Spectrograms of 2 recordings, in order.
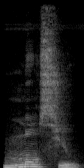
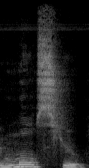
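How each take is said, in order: No difference in how they are said.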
